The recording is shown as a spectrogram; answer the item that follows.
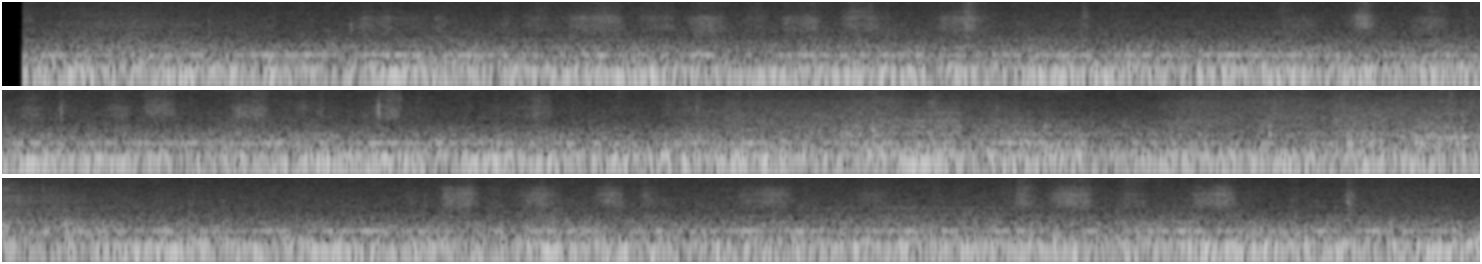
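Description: Steady hiss with a low hum of background noise, over which a calligraphy brush makes faint short scratches on paper as characters are written. A longer, louder rustle comes about eight seconds in and lasts some three seconds.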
